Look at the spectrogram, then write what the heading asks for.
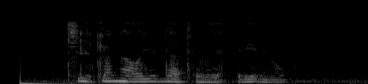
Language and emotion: Russian, neutral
